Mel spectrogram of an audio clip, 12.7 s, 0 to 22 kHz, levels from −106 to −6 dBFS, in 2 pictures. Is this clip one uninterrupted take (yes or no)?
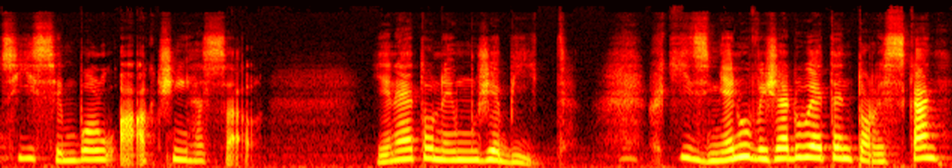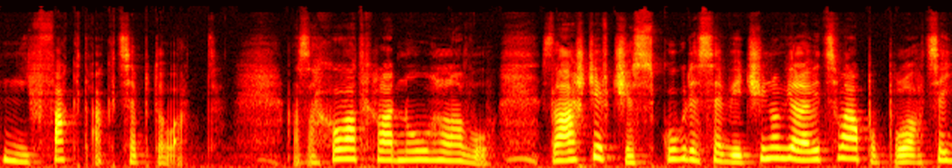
yes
